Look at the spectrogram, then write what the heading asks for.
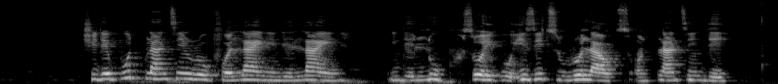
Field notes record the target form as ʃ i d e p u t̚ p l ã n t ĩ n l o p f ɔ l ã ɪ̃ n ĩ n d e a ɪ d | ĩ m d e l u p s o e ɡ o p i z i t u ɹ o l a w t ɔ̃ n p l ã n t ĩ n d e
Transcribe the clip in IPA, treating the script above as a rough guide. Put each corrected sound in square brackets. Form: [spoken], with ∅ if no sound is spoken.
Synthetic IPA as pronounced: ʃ i d e p u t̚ p l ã n t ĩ n [ɹ] o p f ɔ l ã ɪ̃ n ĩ n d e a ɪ [n] | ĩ [n] d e l u p s o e ɡ o [∅] i z i t u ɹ o l a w t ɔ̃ n p l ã n t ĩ n d e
